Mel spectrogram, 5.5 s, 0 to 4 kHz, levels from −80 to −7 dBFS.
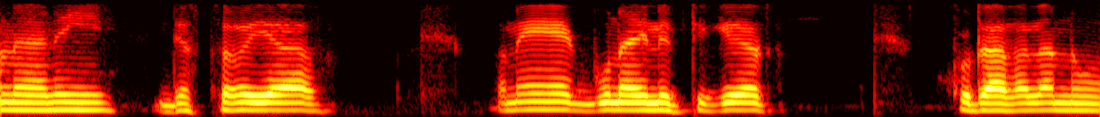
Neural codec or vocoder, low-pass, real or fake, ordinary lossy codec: codec, 16 kHz, 1 kbps, X-Codec, HuBERT features, trained on balanced general audio; 3.6 kHz; fake; none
